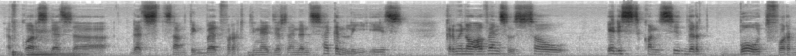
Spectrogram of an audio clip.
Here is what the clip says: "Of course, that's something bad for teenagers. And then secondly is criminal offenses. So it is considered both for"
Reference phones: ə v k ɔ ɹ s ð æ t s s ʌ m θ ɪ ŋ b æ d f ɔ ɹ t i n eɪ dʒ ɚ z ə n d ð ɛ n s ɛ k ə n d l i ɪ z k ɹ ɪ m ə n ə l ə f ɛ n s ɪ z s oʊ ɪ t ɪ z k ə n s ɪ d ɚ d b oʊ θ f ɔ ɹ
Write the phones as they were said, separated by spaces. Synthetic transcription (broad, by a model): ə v k ɔ ɹ s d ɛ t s s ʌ m t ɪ ŋ b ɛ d f ɔ ɹ t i n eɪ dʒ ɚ s ə n d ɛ n s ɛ k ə n d l i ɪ s k ɹ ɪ m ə n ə l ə f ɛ n s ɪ s oʊ ɪ t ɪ s k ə n s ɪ d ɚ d b oʊ t f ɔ ɹ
